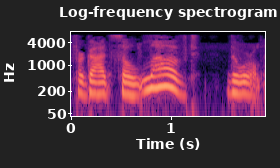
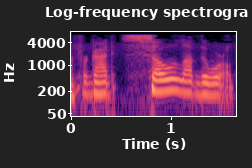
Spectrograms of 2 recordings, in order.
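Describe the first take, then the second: First: Slow, with "loved" carrying the weight; slow read that leans on "loved"; stress on loved. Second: Slow, with "so" weighted most; slow reading that leans on "so"; stress on so. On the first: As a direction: press on "loved" and let it ring. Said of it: "Then think about". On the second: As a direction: lean on "so", said slowly. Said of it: "underline each one of these words at different times to emphasize". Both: Shown as a demonstration.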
